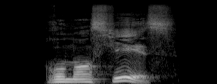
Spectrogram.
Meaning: plural of Romancier
- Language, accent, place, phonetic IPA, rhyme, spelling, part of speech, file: German, Germany, Berlin, [ʁomɑ̃ˈsi̯eːs], -eːs, Romanciers, noun, De-Romanciers.ogg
